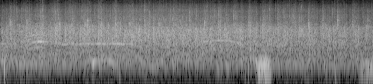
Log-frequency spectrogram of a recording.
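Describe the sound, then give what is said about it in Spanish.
Sustained audience applause at a book presentation: dense, even clapping fills the whole stretch without a break and holds a steady loudness from start to finish. “¿Quién aplaudía a León de vuelta? Por favor.”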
